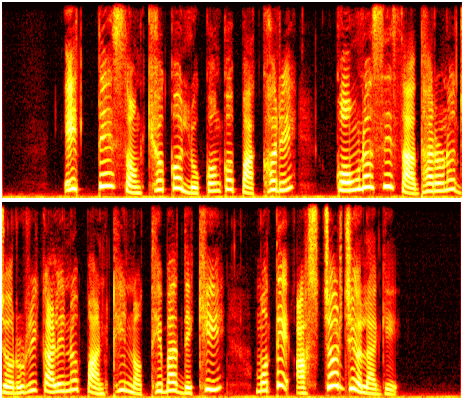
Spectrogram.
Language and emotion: Odia, surprised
